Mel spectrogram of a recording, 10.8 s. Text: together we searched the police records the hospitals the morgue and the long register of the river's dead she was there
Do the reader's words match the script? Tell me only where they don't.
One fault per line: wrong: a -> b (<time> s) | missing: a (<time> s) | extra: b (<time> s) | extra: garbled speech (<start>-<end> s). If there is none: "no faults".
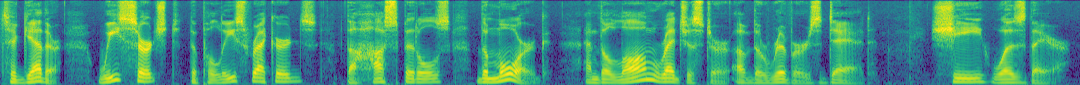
no faults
